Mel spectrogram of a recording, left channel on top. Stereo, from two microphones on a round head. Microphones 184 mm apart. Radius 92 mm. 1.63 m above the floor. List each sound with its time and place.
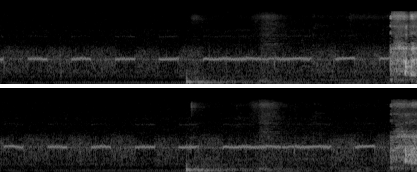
1.9 s laughter: 40° right (ahead or behind), 1.0 m; by 4.2 s 55° left (ahead or behind), 0.8 m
